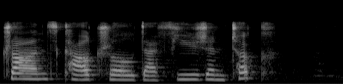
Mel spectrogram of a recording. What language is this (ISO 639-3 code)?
eng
